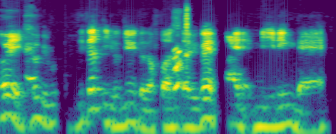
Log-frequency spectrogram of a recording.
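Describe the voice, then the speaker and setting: A man's voice: mid-range voice, very fast, phone-quality sound, noisy background. A young Singaporean man in his twenties, talking bluntly and offhandedly as a guest on a casual panel, full of "you know" and "right". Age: 20s.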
